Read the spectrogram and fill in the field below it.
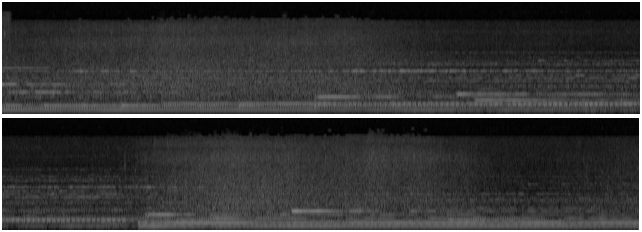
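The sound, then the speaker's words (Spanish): Gentle sea waves wash in and draw back in slow swells, blended beneath sustained, soft ambient music tones. No one speaks. “Escuchando las olas del mar que van y vienen.”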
